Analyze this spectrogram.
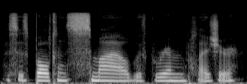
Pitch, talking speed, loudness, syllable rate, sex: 170 Hz, 145 wpm, -19 LUFS, 4.3 syllables/s, female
